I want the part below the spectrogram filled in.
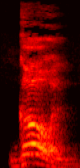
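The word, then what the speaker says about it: ghoul: طيب اللي بعدها جي اتش او يو ال، حرف ال H هنا برضه سايلنت ما بيتنطقش، هنطق الجي زي ايه؟ الجي هيتنطق جيم. زي كلمة ها الكلمة اللي قدامنا ديت، نحاول كده نقراها مع بعض بس من غير ما ننطق حرف الايه؟ ال H. يبقى اسمها جول.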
